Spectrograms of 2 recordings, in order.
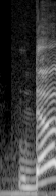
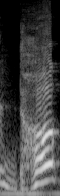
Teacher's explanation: ड का जब हम उच्चारण करते हैं तो ड अल्पप्राण है, और ढ का जब हम उच्चारण करते हैं तो ड प्लस ह आ ही जाता है, इसलिए ढ भी महाप्राण है।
